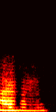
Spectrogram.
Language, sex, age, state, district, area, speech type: Assamese, female, 30-45, Assam, Charaideo, urban, conversation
